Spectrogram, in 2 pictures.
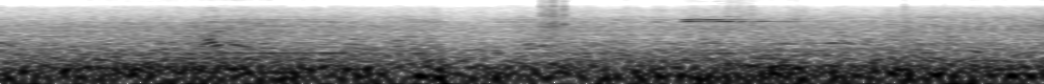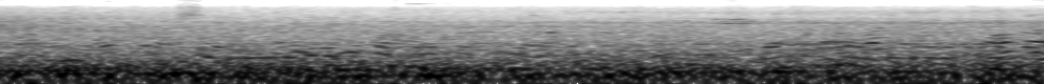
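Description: Steady road traffic noise from passing vehicles, with indistinct voices mixed in.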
